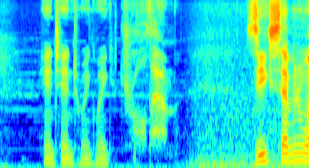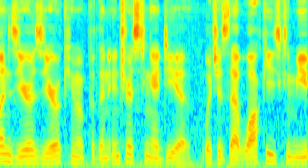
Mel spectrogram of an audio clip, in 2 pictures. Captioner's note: whisper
